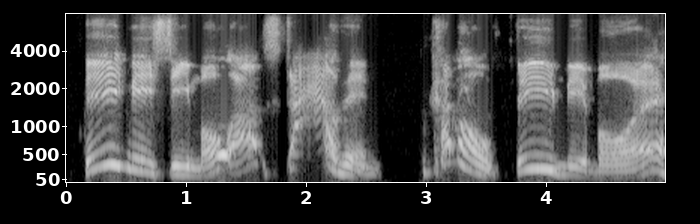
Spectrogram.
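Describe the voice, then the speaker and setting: Using a put-on character voice, a man speaks with a high pitch. His pace is very slow. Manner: demanding, hungry.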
